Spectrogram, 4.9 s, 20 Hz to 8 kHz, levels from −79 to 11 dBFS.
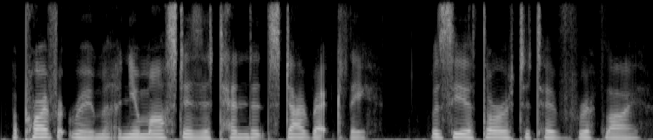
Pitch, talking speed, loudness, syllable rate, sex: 190 Hz, 145 wpm, -18 LUFS, 6.1 syllables/s, female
